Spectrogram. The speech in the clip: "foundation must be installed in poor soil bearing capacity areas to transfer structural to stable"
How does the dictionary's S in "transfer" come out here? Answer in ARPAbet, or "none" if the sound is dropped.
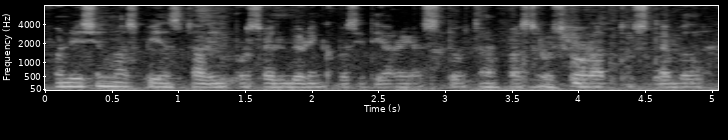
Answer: none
